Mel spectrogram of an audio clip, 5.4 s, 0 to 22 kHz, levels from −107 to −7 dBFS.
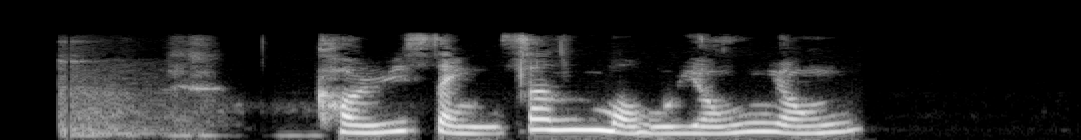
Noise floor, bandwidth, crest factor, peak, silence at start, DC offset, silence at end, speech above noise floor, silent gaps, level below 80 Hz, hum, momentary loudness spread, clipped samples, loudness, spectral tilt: under -90 dBFS; 8.2 kHz; 16 dB; -4 dBFS; 0.3 s; under 0.1%; 1.1 s; over 71 dB; none; -66 dBFS; none; 12 LU; under 0.1%; -20 LUFS; -7 dB/octave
